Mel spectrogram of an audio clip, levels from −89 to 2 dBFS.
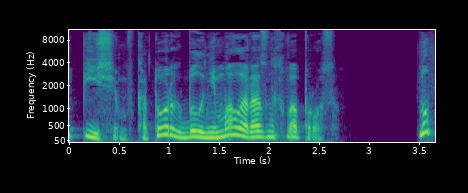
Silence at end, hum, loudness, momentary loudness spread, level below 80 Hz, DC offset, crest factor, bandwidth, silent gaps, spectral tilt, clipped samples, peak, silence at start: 0.05 s; none; -16 LUFS; 13 LU; -52 dBFS; under 0.1%; 16 dB; 11 kHz; 2.95-3.46 s; -7 dB/octave; under 0.1%; -2 dBFS; 0 s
